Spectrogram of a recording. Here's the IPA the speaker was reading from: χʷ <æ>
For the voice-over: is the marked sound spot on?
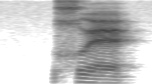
yes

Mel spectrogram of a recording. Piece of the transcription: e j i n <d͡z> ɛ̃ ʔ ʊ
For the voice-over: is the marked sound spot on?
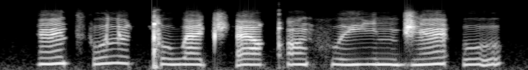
no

